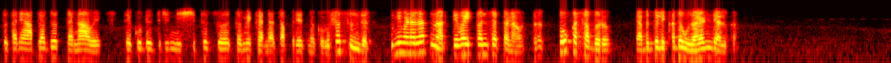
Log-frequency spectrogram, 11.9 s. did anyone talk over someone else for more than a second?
No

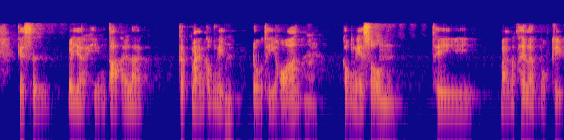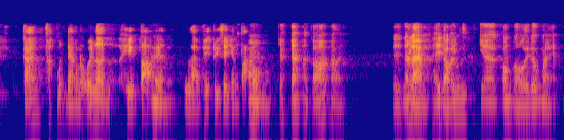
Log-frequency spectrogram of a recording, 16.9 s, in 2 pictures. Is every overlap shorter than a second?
Yes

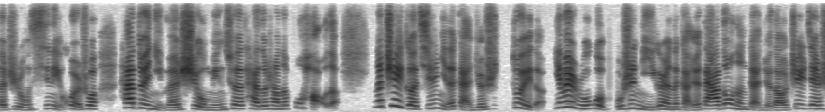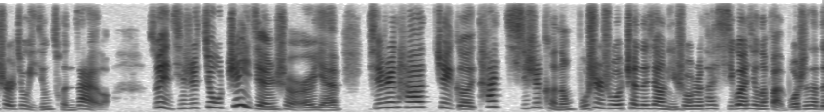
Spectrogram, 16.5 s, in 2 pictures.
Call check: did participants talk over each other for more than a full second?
No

